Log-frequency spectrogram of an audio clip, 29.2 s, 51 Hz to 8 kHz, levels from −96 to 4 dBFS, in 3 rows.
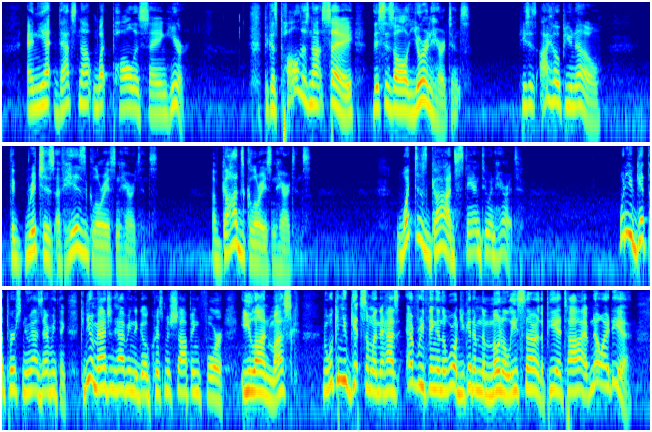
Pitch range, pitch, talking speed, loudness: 145-215 Hz, 190 Hz, 180 wpm, -32 LUFS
